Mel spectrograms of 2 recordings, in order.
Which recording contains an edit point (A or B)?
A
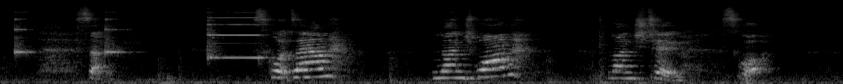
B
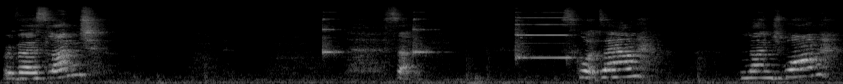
B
